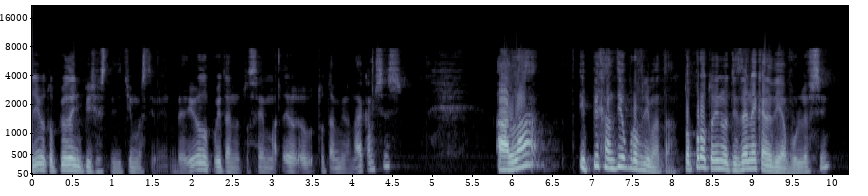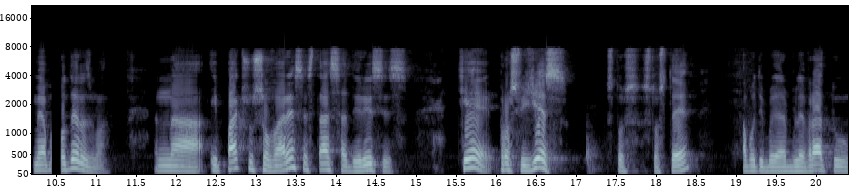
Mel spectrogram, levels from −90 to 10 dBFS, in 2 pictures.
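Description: Throughout the clip a speech-oriented noise suppressor treats sustained and decaying content as noise, so the level swings by a few decibels as held material and tails are pulled down while attacks pass. The result is a pumping, thinning character.

Sound is cut by the noise suppressor at 0.92–1.21 s, 1.49–1.87 s, 2.53–3.15 s, 3.45–4.04 s and 4.92–5.38 s, with drops reaching about 16 to 19 dB. Each time steady sound sinks in level or its decay ends early.

At 10.43–10.57 s the audio drops out for 120 ms mid-flow and then resumes. This is likely a playback stall, with the player starved of data or blocked until it recovered.

Further suppressor cuts follow at 11.14–11.74 s, 14.89–15.36 s and 18.47–18.69 s, dipping by about 15 to 18 dB and clipping sustained portions in the same way.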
